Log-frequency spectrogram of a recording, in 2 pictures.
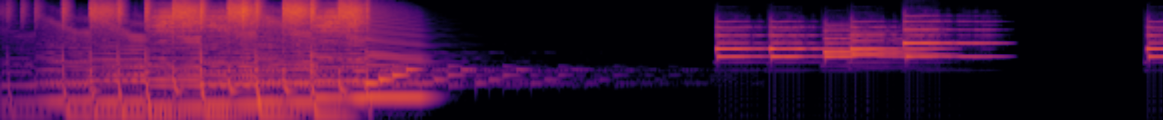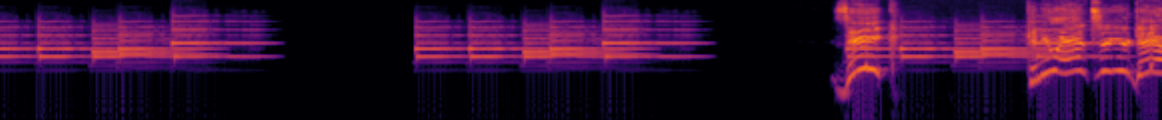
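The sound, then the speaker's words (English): A misplaced mobile phone rings somewhere in a house while someone searches for it, with a bright, chiming melodic ringtone, repeating three times with short pauses after a loud musical burst, then a voice starts talking over the final ring. “My advice would be follow the ringing sound.”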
